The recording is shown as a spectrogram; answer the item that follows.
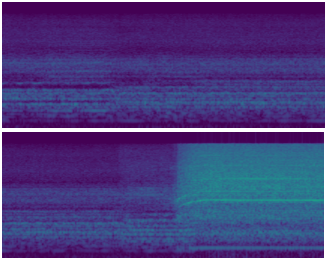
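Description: A held choir chord sung on an open vowel. About seven seconds in, a hair dryer switches on: its whine rises quickly and then runs loud and steady with a rush of air.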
